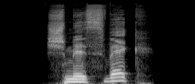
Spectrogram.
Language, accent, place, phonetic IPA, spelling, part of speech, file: German, Germany, Berlin, [ˌʃmɪs ˈvɛk], schmiss weg, verb, De-schmiss weg.ogg
- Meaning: first/third-person singular preterite of wegschmeißen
